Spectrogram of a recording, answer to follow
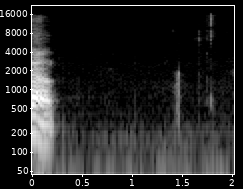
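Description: The narrator's voice ends a word in the first moment, then near silence with two faint clicks late on.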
